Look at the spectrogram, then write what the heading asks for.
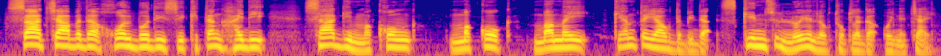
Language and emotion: Manipuri, neutral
